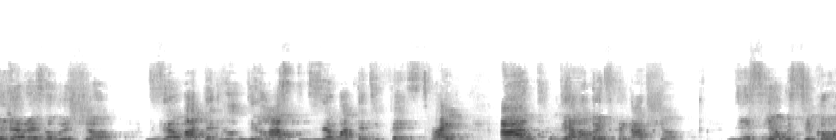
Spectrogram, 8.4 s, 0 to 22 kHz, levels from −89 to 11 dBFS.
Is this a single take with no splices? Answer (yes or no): yes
